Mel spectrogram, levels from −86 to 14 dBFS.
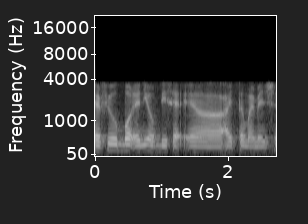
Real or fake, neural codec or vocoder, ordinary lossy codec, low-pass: real; none; none; 3.6 kHz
